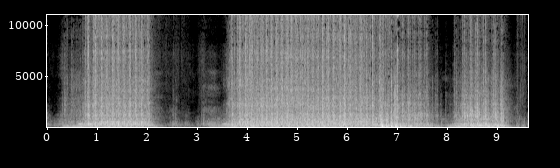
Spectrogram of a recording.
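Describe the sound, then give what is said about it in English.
Sewing machine stitching pockets onto a leather skirt, running in three steady bursts of rapid, buzzing needle strokes separated by short pauses, with a single louder knock midway through the middle run. “I'm sewing some pockets on a skirt.”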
